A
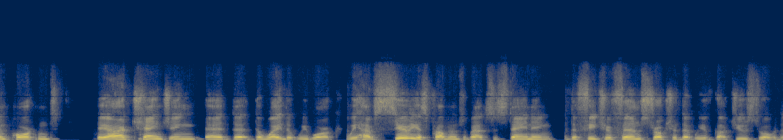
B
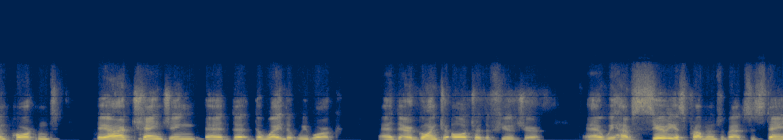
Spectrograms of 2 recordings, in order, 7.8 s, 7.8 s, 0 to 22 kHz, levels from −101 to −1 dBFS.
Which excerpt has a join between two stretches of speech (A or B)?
A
